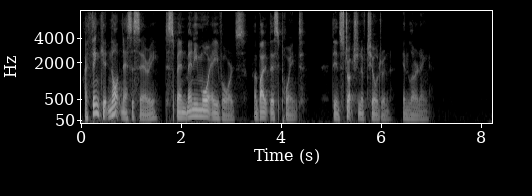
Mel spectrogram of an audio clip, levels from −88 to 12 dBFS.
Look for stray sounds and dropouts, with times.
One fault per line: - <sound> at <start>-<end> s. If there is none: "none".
none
